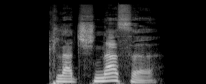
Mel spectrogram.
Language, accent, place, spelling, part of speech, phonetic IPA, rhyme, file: German, Germany, Berlin, klatschnasse, adjective, [ˌklat͡ʃˈnasə], -asə, De-klatschnasse.ogg
- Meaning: inflection of klatschnass: 1. strong/mixed nominative/accusative feminine singular 2. strong nominative/accusative plural 3. weak nominative all-gender singular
